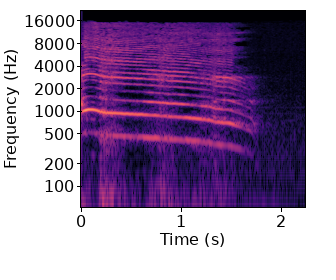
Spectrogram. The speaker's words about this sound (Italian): Monta, ma era troppo peso per la scala di legno, che si disfece e l'orco cascò di sotto con un urlo disperato.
